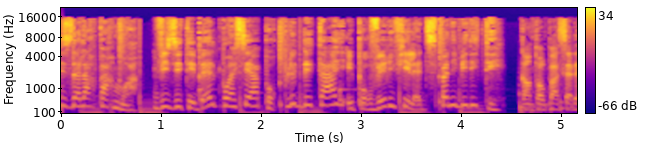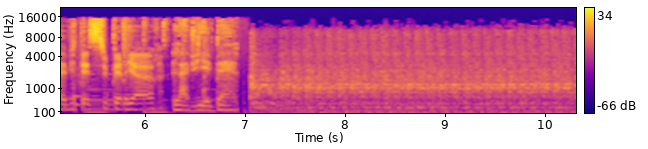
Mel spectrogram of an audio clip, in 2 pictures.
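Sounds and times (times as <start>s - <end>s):
speech: 0.0s - 7.5s
car engine cranking but failing to start: 7.0s - 10.3s.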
